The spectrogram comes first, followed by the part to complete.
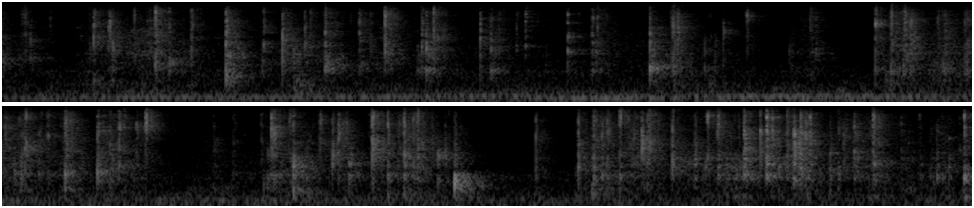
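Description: Thin plastic sheeting crinkling and crackling as it is pulled off a clay surface and bunched up by hand, a quick irregular run of small crackles.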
